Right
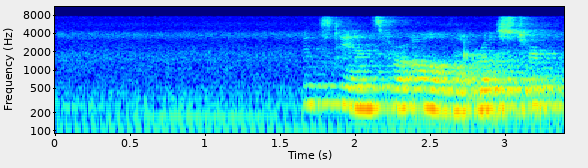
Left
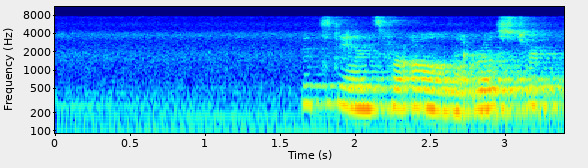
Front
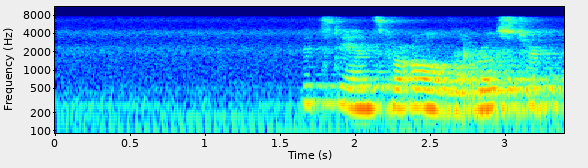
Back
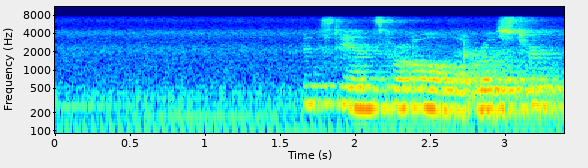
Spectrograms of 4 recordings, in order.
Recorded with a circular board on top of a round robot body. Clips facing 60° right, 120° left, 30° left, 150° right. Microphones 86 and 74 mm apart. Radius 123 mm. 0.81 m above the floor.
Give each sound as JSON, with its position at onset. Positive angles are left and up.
{"t": 1.6, "sound": "a woman speaking", "azimuth_deg": 85, "distance_m": 1.7}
